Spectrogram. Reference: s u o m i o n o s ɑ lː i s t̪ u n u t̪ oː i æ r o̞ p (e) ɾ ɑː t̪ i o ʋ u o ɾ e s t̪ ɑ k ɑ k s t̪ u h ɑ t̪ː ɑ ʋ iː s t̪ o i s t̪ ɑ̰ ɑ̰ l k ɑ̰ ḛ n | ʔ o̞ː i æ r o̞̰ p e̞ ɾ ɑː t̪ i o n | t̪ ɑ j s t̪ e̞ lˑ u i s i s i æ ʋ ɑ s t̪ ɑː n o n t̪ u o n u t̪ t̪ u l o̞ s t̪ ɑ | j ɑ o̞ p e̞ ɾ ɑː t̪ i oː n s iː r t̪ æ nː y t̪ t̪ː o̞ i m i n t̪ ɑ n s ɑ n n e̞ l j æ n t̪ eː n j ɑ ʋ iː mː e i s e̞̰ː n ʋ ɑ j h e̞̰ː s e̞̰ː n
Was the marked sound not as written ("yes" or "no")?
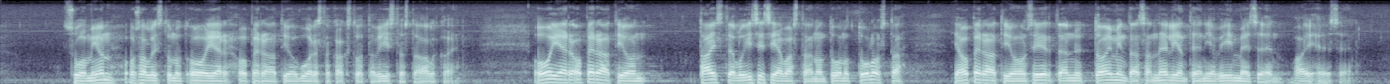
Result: no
